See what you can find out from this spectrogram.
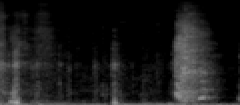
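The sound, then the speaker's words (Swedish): A coughing fit with a few rough, breathy coughs spaced across the moment, the last burst the broadest and loudest, all fairly faint. “Sen fick du en hostattack.”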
